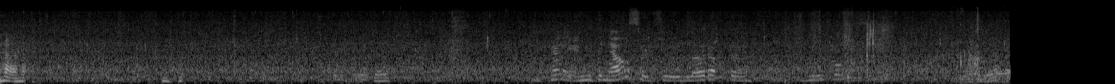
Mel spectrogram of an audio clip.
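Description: A shallow creek babbles steadily over stones.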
